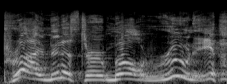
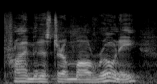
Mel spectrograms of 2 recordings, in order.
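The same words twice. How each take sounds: First: It is read in an over-the-top, exaggerated comic manner. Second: It is read in a straight, serious announcer manner. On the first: The audience clearly knows it is a comedy. The speaker calls it right. "sometimes you have to go that far" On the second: The audience may not realize it is a comedy. The speaker calls it wrong. "like you're a real announcer"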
